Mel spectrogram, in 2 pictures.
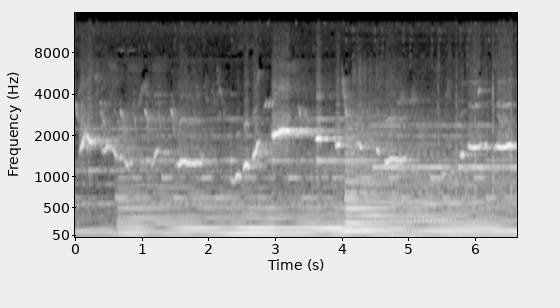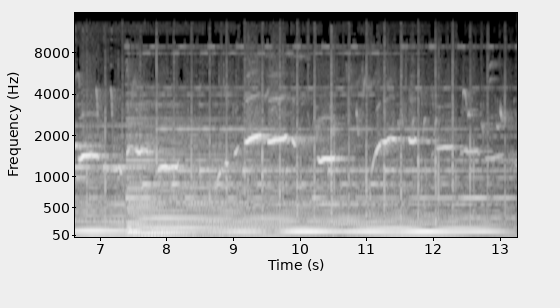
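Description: A person whistles a melodic tune with wavering notes that step up and down, carried over a steady low sustained tone underneath; no voices are heard.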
